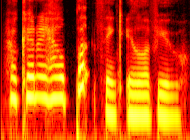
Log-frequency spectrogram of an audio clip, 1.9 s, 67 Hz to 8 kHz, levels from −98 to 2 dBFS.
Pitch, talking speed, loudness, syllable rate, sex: 220 Hz, 285 wpm, -17 LUFS, 5.7 syllables/s, female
